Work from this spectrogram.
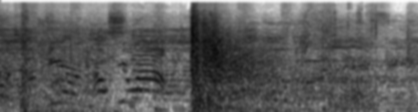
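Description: Gunfire booms in the Alan Wake video game, with a heavy blast midway amid a dense, noisy battle mix, while voices call out over the shooting.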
